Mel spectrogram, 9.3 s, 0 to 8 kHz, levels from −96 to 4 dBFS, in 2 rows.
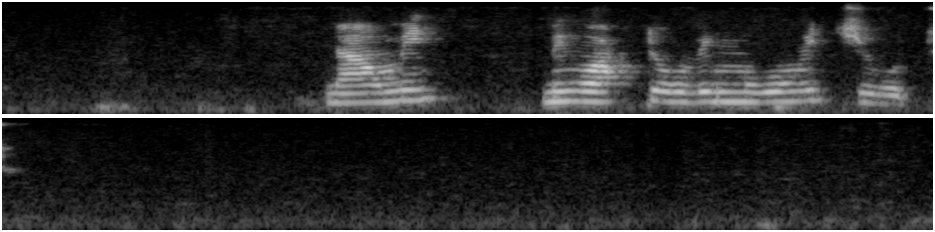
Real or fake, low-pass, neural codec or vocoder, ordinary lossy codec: real; 7.2 kHz; none; Opus, 32 kbps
